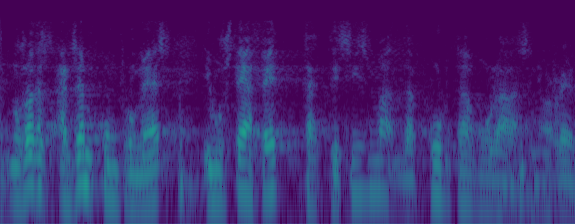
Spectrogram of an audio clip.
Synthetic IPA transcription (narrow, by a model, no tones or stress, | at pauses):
nuzalˠt̪ɾəzənzɛmkumpɾumɛs | iβust̪ɛafet̪ːək̚t̪isizməðəkuɾt̪əβula̰sinorɛ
